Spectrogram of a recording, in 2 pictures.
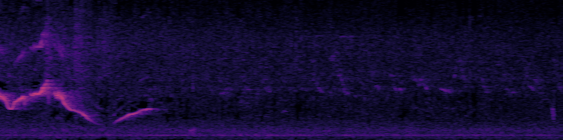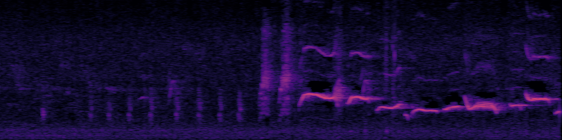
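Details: Wild wambi bird singing actively: loud, sweeping whistled phrases at the start, then a quiet stretch with a steady low hum and faint ticking, before rapid bright warbling notes return near the end.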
